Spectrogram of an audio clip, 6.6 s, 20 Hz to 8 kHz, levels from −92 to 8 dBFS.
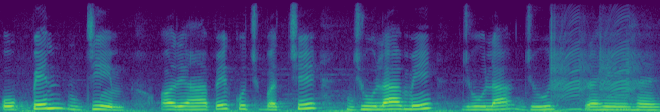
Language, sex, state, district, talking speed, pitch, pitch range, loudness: Hindi, female, Bihar, Vaishali, 120 wpm, 235 Hz, 220-260 Hz, -16 LUFS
